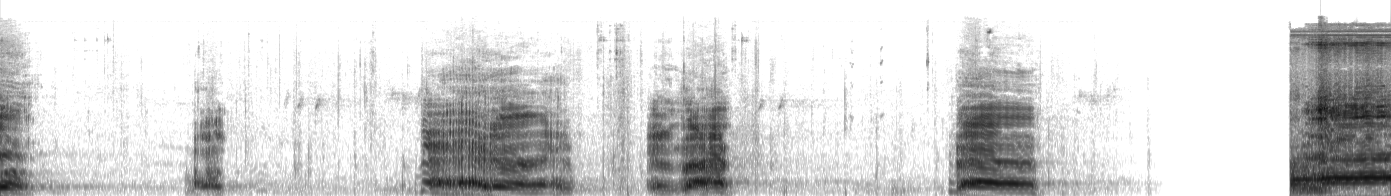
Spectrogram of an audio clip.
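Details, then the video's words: Wild Bactrian camel (Camelus ferus) uttering a run of separate throaty, harmonic moans, some short and some over a second long, with quiet gaps between them. A loud, sustained, harsh groan closes the sequence. "Wild Bactrian Camel (Camelus Ferus) Sound Effects"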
